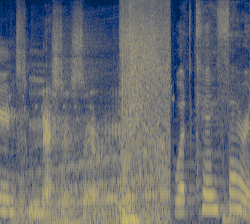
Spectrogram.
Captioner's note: pew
